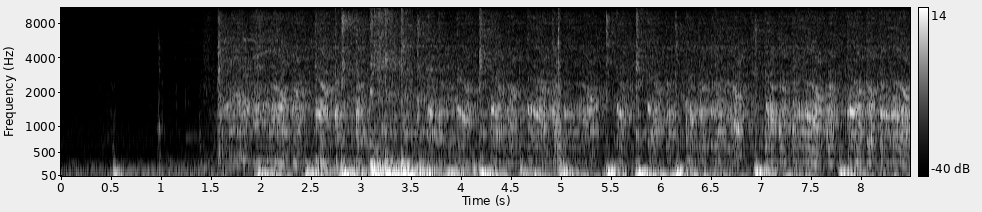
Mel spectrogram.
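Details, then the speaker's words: Jeep Grand Cherokee 5.7 Hemi after a cam install and new tune, not yet started: quick, light cranking at about three and a half beats a second that spins too freely, like no plugs in, never catches; timing suspected way off, not confirmed. "So it sounds like kind of like it's free spinning like there's no plugs in it. >> That's how you know it's not. >> The timing is way off."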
